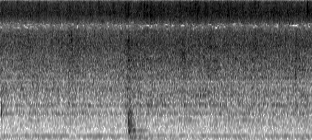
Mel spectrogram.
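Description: Onion-tomato masala sizzling steadily in an aluminium kadhai over a turned-up gas flame, with one light spoon knock about two seconds in as tomato sauce is spooned in.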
